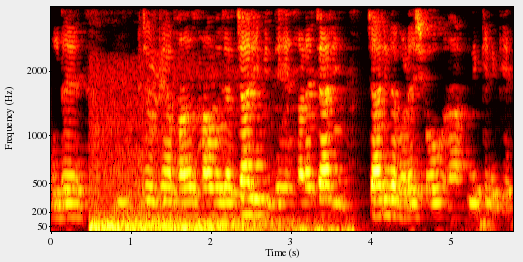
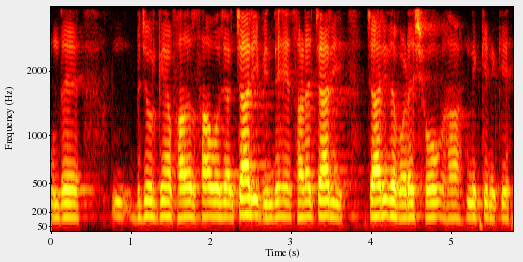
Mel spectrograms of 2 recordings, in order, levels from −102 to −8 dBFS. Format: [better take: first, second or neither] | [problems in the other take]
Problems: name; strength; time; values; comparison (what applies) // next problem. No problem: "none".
second | noise reduction (classical method WPE with log-MMSE)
